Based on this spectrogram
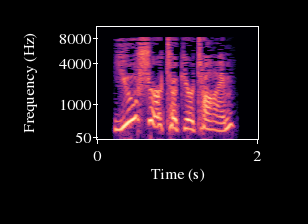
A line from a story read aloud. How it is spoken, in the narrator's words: I yelled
